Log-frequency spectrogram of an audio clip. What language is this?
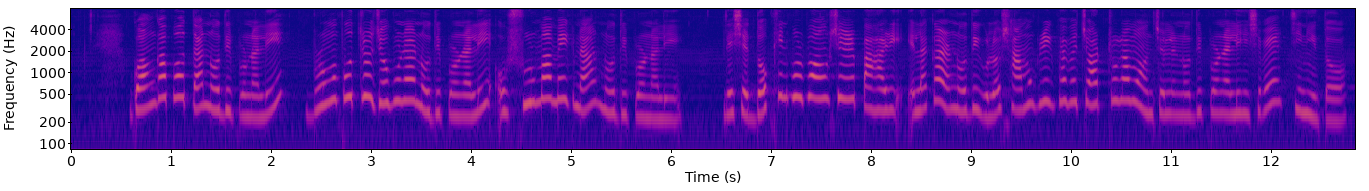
Bangla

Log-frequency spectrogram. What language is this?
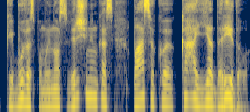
Lithuanian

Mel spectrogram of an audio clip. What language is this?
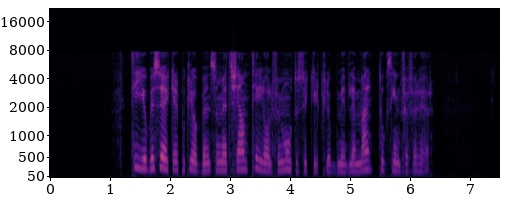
Swedish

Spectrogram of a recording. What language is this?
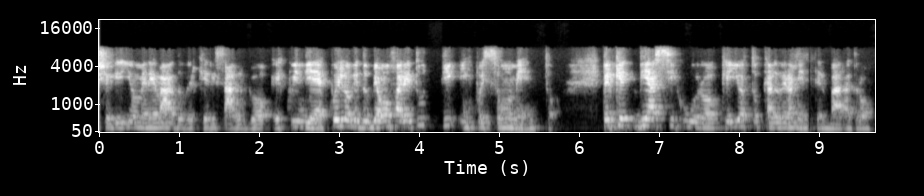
Italian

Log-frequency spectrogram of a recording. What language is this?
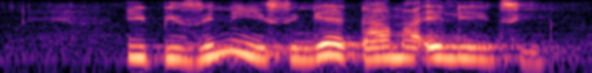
Zulu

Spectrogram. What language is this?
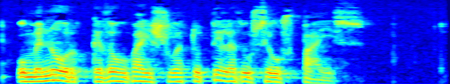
Galician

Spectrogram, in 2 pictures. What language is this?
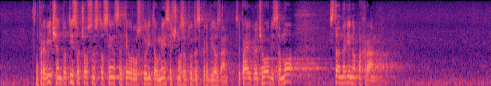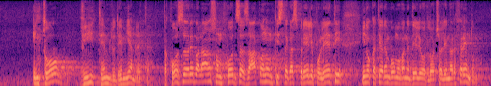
Slovenian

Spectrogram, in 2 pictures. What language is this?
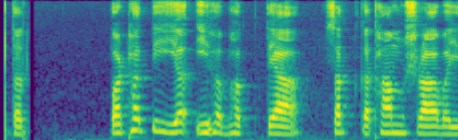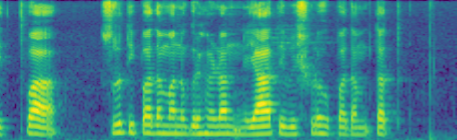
Sanskrit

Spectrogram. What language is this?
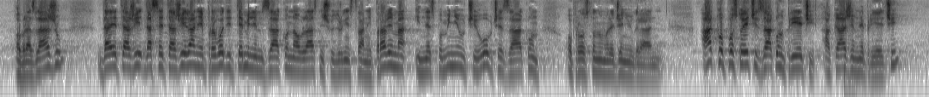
Croatian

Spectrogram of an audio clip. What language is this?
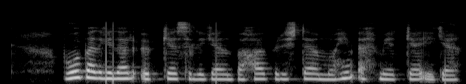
Uyghur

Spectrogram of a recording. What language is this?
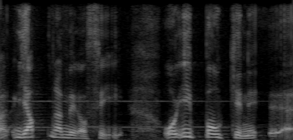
Icelandic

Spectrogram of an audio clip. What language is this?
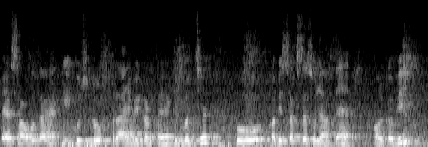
Urdu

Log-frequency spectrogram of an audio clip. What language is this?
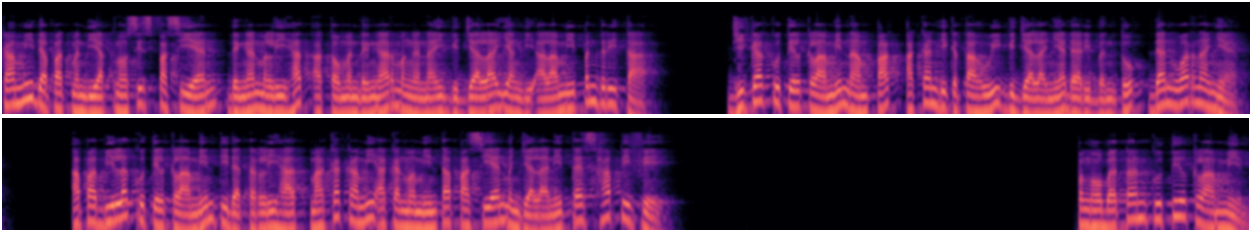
Indonesian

